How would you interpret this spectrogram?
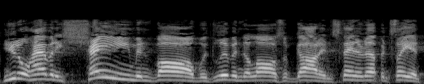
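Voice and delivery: ordinary delivery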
